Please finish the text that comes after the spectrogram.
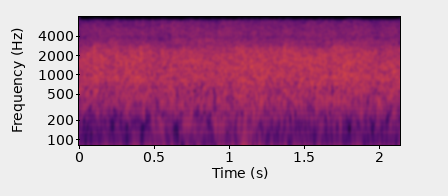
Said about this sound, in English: Can you give Lord a great clap offering this morning?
